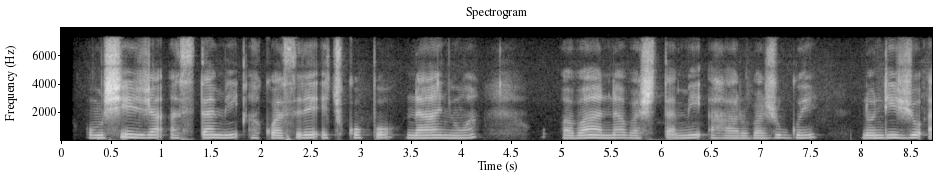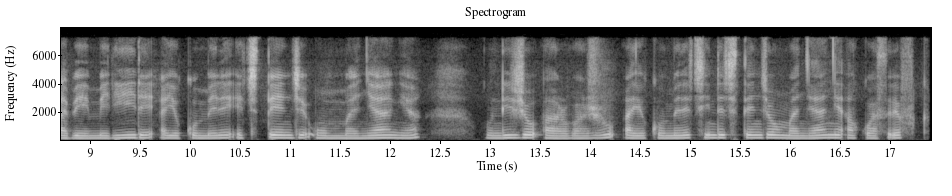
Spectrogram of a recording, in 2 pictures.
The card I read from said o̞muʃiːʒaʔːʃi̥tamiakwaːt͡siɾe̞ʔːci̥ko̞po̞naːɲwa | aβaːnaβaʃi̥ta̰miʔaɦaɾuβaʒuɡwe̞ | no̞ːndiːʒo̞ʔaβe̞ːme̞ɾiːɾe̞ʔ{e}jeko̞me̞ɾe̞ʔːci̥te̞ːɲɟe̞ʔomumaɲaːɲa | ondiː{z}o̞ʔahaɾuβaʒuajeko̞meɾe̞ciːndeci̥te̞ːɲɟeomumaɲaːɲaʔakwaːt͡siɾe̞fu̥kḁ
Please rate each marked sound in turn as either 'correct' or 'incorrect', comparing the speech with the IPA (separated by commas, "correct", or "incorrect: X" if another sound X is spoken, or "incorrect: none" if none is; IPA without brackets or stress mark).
incorrect: a, incorrect: ʒ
